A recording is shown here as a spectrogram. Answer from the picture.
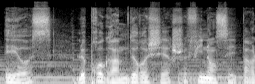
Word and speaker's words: EOS: MIS (pronounced as "Miss"), Welbio, IISN; or EOS (pronounced éoss), the research programme financed by the FNRS and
